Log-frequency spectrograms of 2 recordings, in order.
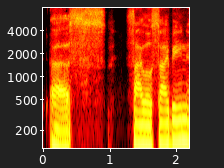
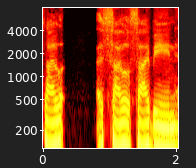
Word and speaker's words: psilocybin: I believe it's, was it psilocybin? Is that how you pronounce it? – Correct. – Psilocybin and its effects on treating depression.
